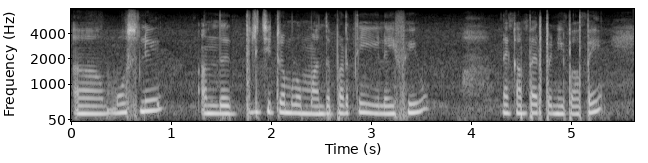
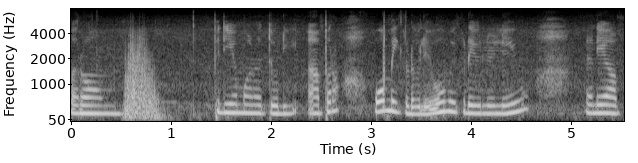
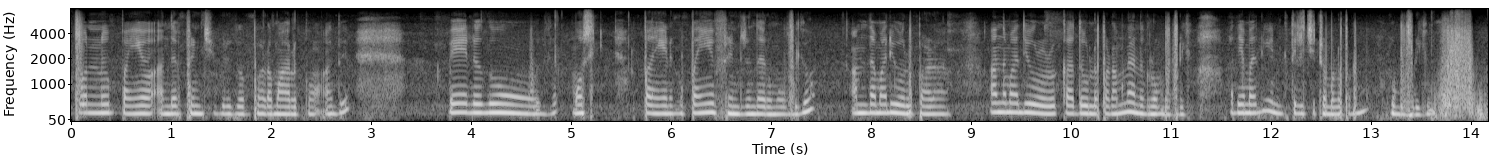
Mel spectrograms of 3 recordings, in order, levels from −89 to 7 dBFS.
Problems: none marked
